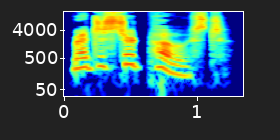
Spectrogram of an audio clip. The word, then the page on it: registered post: American English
